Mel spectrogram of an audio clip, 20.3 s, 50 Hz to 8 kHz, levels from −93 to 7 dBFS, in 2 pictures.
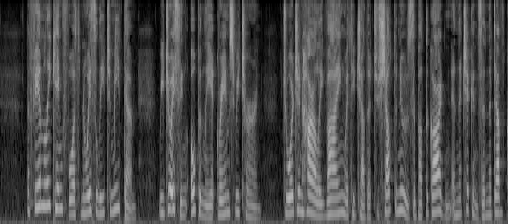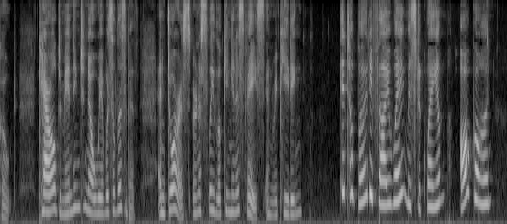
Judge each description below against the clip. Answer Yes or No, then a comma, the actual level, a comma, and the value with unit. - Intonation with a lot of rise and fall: Yes, wide, 5.7 semitones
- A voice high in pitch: Yes, high, 225 Hz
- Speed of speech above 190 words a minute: No, average, 170 wpm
